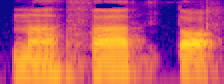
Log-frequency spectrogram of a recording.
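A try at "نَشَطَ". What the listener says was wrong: shinnya gede.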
